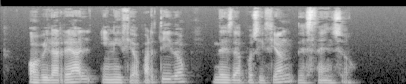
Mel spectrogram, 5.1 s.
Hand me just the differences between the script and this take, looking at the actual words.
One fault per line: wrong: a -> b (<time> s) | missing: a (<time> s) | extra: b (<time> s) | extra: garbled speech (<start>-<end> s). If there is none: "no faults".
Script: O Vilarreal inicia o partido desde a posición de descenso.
missing: de (3.7 s)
